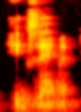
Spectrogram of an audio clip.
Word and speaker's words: examine: He ggg egg egg z eggs a exact m exam exam I examine examine examine stress on the second syllable examine examine Examine.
